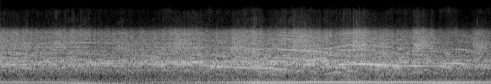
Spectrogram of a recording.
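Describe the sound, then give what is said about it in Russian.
A crowd cheers and shouts in welcome of returning victors as a garlanded train arrives, a continuous loud roar of overlapping voices and whoops. “Приветственные возгласы, поцелуи. Народ восторженно приветствует победителей.”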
